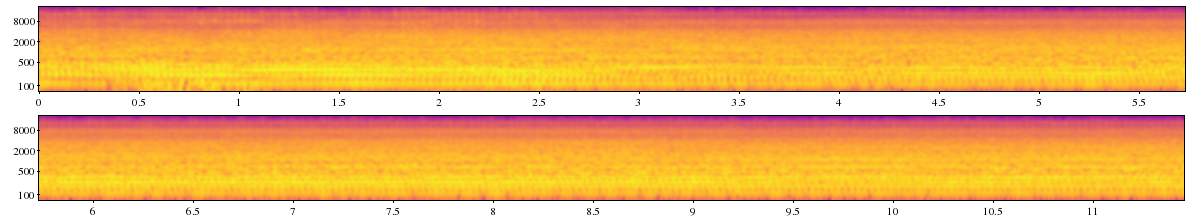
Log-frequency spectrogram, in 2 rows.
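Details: Generac GP5500 generator after repair of a locked-up engine with a cylinder head/valve fault, tested for making power: constant, steady drone at governed speed without surging, misfires or mechanical knocks; runs healthy.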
